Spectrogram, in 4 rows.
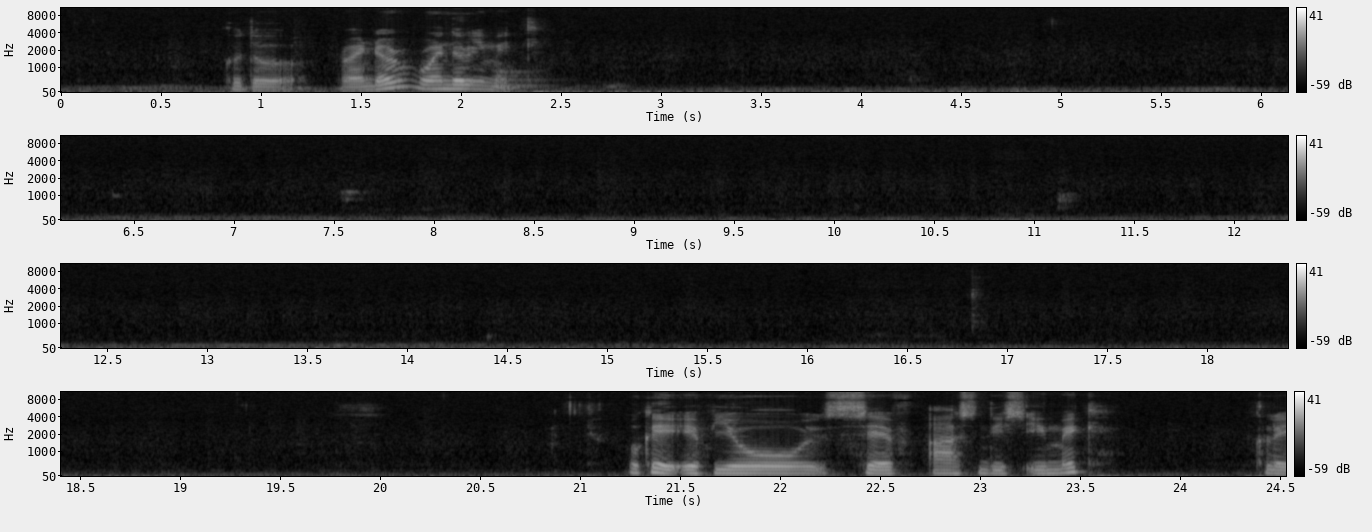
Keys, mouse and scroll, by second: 0.1 click, 1.9 click.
